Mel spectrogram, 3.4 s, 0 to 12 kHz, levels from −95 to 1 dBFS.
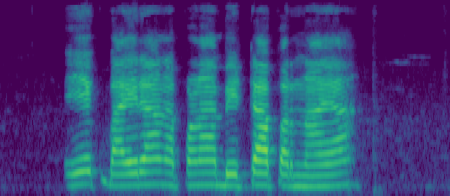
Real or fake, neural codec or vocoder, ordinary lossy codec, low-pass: real; none; Opus, 32 kbps; 10.8 kHz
